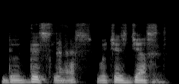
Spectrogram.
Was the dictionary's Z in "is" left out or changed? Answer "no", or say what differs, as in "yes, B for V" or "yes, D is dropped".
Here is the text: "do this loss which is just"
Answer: no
